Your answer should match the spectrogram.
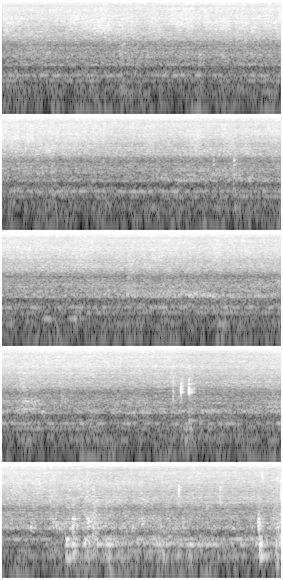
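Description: Water spraying steadily from a handheld shower head onto a wet cat's fur and splashing into a ceramic washbasin.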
